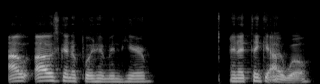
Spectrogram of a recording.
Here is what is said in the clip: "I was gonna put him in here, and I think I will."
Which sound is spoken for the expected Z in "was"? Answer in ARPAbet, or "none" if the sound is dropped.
Z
